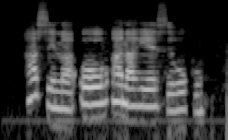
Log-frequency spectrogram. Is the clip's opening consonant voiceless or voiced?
voiceless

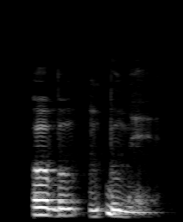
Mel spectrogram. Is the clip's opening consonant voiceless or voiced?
voiced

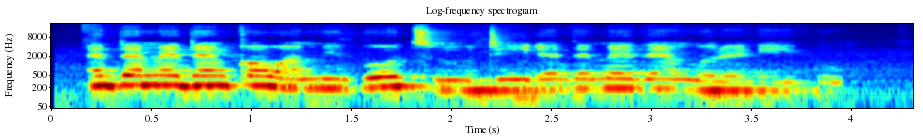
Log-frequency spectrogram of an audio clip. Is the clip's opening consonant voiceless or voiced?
voiced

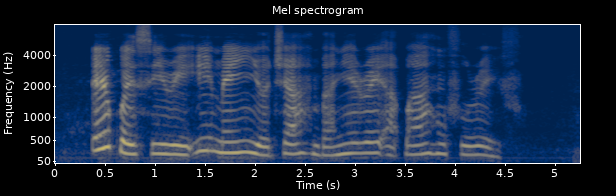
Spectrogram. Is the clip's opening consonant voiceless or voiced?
voiceless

